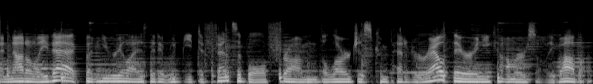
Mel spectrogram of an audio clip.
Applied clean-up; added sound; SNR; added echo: neural mask model RNNoise.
